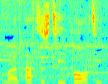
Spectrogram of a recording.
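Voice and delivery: normal talking voice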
